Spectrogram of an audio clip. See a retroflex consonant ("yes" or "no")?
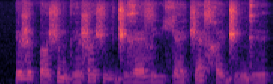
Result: yes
